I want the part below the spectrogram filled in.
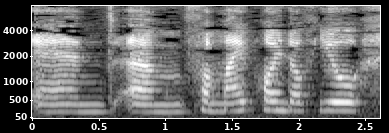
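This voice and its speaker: A woman with a German accent at a very slow pace, over noticeable background noise. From Germany. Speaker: podcast co-host. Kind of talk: casual chat. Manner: halting, many fillers.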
